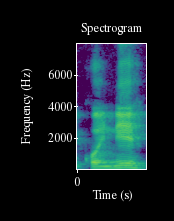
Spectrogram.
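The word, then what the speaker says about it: koiné: Para vocês terem ideia, o grego bíblico, né, que é o grego helenístico, o chamado também grego coinê, grego comum ou kini, dependendo da pronúncia, se for a pronúncia reconstruída, é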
